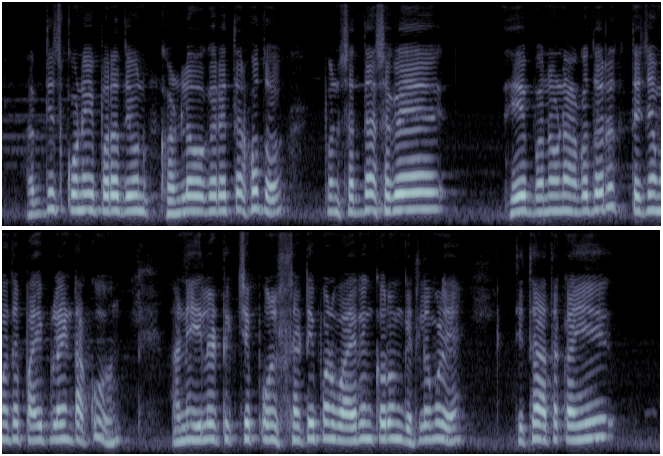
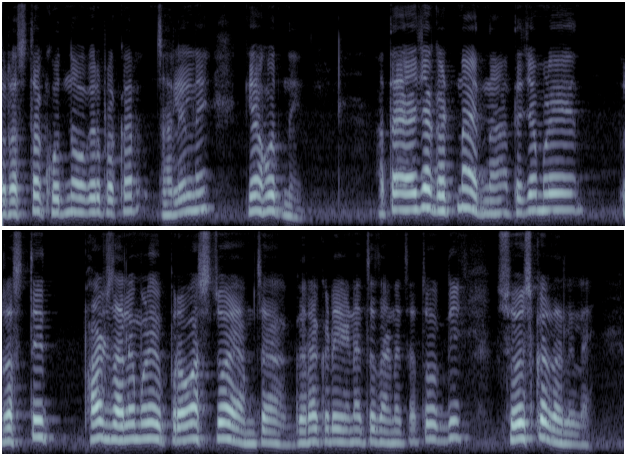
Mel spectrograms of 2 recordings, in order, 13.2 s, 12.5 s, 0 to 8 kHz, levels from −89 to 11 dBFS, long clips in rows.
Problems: none marked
